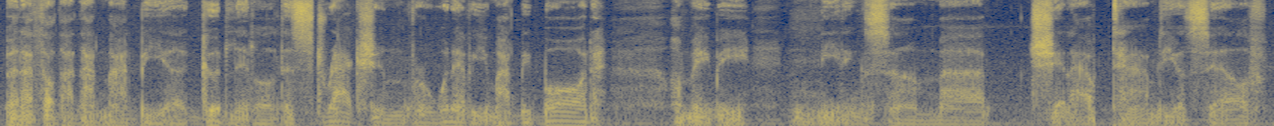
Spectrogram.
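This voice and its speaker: A man playing a caring, affable boss in an ASMR roleplay, talking softly in a gentle, hesitant, chatty way with a gravelly voice. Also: steady tone, a little slow, heavily acted. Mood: reassuring, relaxed. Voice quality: deep, gravelly, breathy at times. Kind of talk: ASMR roleplay, soft close personal talk. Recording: faint background noise.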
